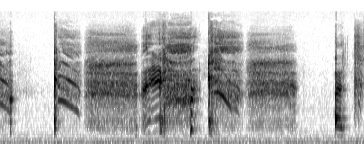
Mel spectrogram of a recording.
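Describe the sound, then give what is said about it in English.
Harsh, terrible coughing from a sick person with a sore throat and high temperature: a long fit of many loud hacking bursts in quick succession, some stretched into rasping, drawn-out exhalations, with two short coughs at the end. “a terrible cough”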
